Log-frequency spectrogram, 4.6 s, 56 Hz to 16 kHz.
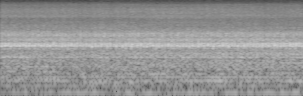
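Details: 2008 Honda New Civic, cold start, belt tensioner already replaced twice: constant high whine over a hissy idle that doesn't waver, bell-like bearing noise at low rpm when cold; worn power steering pump bearing.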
